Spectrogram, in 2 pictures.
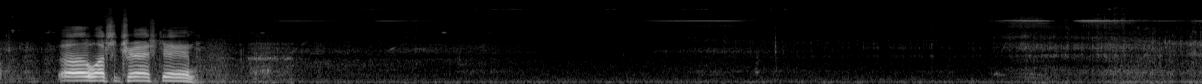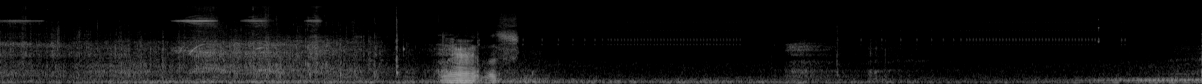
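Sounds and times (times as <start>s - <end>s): thin high whine: 2.4s - 19.5s, 21.0s - 24.0s
electric motor whining: 6.5s - 19.4s.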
